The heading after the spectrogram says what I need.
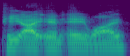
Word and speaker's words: Pinay: Wait, which P-I-N-A-Y?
